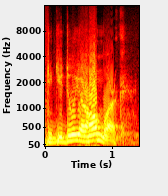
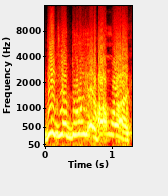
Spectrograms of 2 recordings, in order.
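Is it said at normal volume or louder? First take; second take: normal; louder. First: It is said at a normal volume. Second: It is said louder, with raised voice.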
